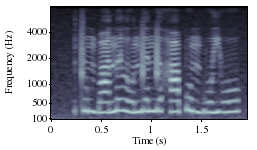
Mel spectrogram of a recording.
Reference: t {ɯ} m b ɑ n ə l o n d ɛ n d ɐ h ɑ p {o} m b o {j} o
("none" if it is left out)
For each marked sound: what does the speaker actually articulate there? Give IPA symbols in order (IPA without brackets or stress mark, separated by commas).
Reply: ɯ, o, j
